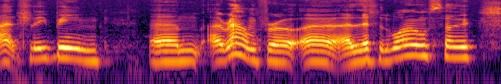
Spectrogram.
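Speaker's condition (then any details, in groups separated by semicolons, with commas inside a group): Cerebral palsy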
